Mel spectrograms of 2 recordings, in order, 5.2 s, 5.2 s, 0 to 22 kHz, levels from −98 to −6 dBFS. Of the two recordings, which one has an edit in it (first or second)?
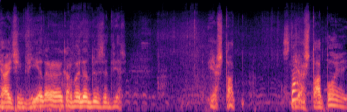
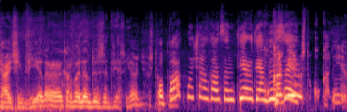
second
